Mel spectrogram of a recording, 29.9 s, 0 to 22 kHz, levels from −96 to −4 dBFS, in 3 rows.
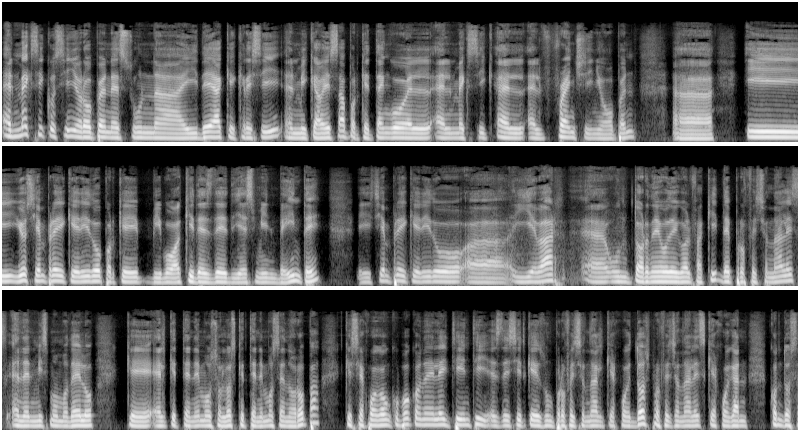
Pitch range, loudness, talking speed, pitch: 130-150 Hz, -16 LUFS, 165 wpm, 140 Hz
